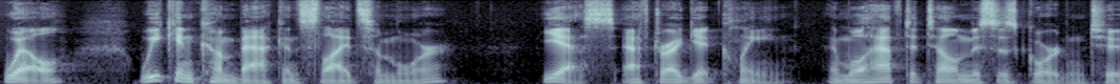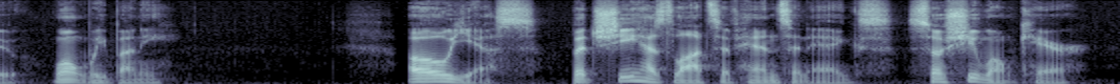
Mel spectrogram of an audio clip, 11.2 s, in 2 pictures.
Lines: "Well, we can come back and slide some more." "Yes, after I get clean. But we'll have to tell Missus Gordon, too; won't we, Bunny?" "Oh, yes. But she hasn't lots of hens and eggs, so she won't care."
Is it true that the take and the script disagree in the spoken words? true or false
true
